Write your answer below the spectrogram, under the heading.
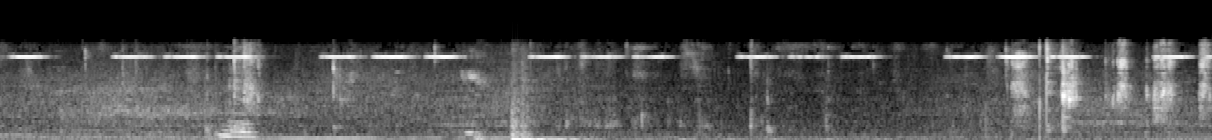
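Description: Smoke alarm going off in its pattern of three high beeps about every three seconds, set off by smoke from cooking. A loud thump comes about eight seconds in.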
